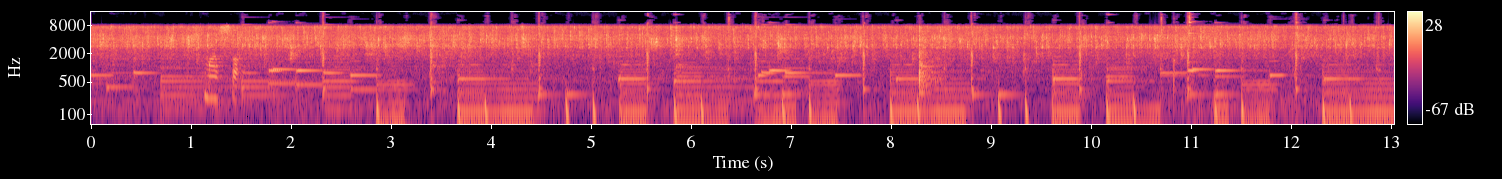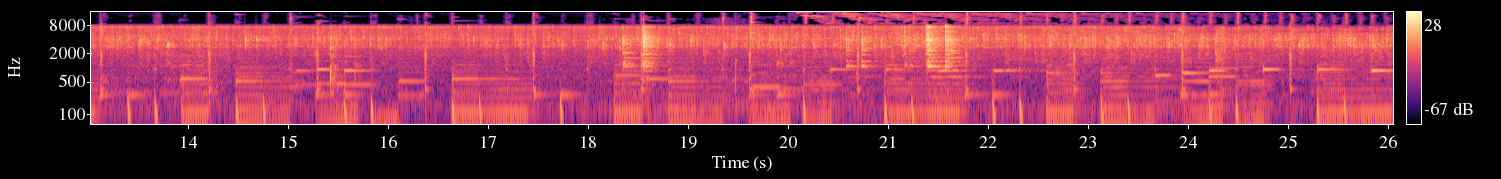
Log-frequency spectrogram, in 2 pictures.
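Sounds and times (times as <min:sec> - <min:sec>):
oil sizzling: 0:00.0 - 0:26.0
background music with bass beat: 0:02.9 - 0:26.0
utensil scraping a wok: 0:20.2 - 0:22.4.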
